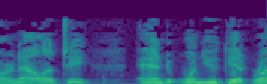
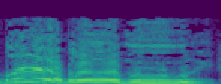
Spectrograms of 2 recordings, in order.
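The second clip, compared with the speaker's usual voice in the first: much higher, silly lowing of cattle; mock animal moo; 4 semitones higher, 6 dB louder, much slower than usual. Preacher imitating the herd's noise in the desert, playful mock moo. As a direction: moo like a thirsty cow, half joking.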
